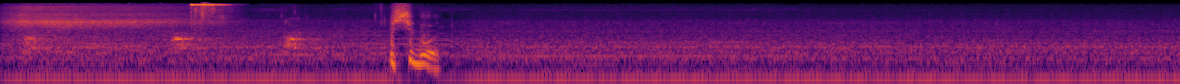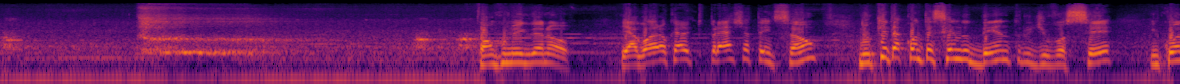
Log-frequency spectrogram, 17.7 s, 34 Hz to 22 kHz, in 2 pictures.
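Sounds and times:
deep breath drawn in: 0.0s - 1.4s, 9.9s - 11.2s
low steady hum: 0.0s - 17.6s
speech: 2.9s - 3.5s, 12.4s - 17.6s.

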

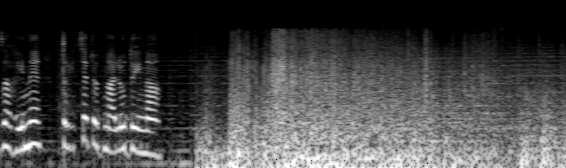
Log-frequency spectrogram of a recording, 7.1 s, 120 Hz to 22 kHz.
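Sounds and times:
speech: 0.0s - 2.5s
heavy rumbling explosions: 2.4s - 7.0s
crackling debris-like noise: 2.5s - 7.0s.

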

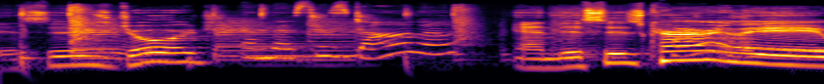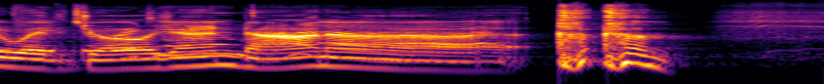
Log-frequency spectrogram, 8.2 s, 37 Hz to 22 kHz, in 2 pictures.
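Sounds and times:
speech: 0.2s - 7.5s
throaty cough or throat-clearing: 6.9s - 7.7s.

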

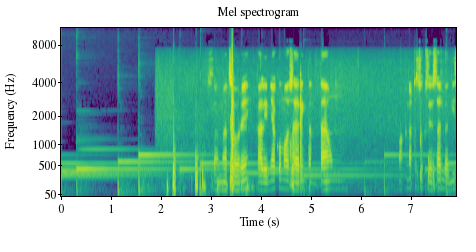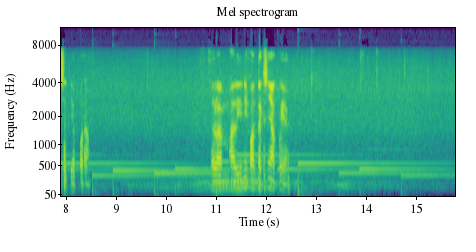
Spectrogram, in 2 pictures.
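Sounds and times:
heavy rain pouring steadily: 1.9s - 15.7s
speech: 2.1s - 5.6s, 6.9s - 8.6s, 10.9s - 12.6s
low sustained tonal drone: 9.3s - 13.9s.

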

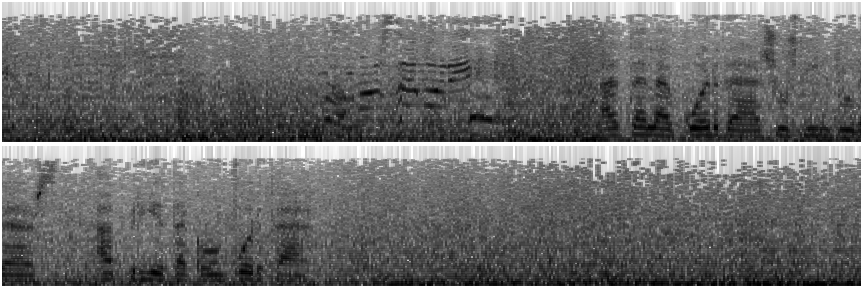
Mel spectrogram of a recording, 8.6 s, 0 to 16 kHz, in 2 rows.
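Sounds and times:
rushing floodwater: 0.0s - 8.5s
speech: 3.0s - 6.0s.

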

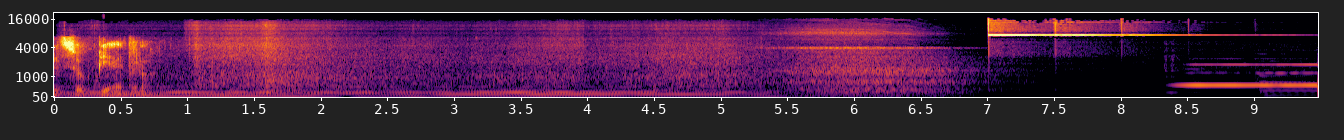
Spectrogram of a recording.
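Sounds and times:
speech: 0.0s - 0.8s
ocean waves rolling: 1.0s - 7.0s
low droning hum: 4.8s - 7.1s
bright ringing chime-like tones: 6.2s - 9.3s.

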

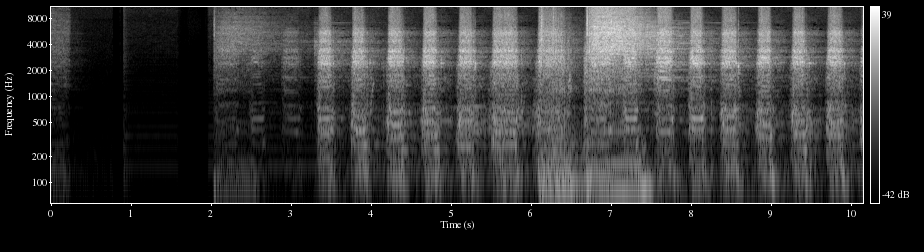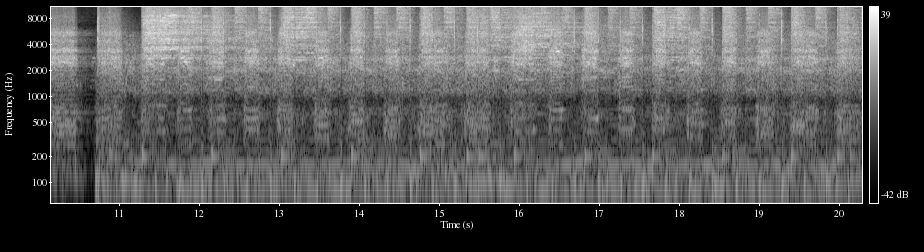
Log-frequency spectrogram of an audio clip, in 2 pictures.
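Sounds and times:
distorted guitars chugging: 0.0s - 0.5s, 2.0s - 20.2s
heavy metal single by a science-fiction metal band: 2.0s - 20.2s
pounding drums: 10.7s - 20.2s.

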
